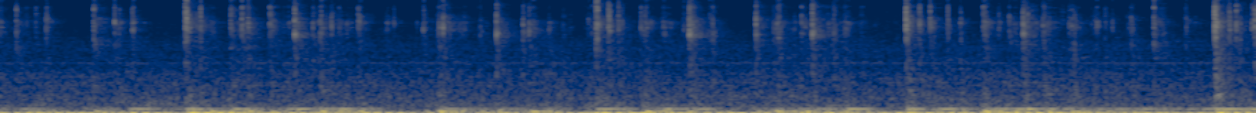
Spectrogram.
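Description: Computer keyboard typing: a rapid run of keystrokes as pinyin is entered into a Chinese input method, over a steady low hum.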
